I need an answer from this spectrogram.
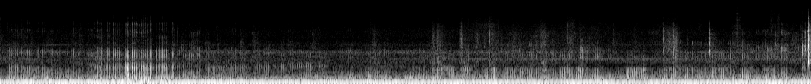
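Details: Long, even low purring from Totoshka, a three-legged house cat, while playing, feeding or wrestling with a hand; the rumble pulses steadily throughout with light rustling and occasional soft taps over it.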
